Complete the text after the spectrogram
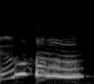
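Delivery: a high, squealed swoon of delight; swooning ooh. Retold or imitated. Comic reliving his childhood crush, squealing ooh up high. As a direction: squeal it like a lovestruck kid.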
